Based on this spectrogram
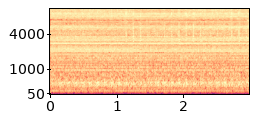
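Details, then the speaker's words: Modified variac overdriven through home-made ballasted power strip with heater ballast limiting amps; steady buzzy electrical hum of variac pushed past rating, output starting near 0.01 V as it is cranked up toward about 204–206 V. "now you can hear the uh the angry hum that this thing puts out and this is why it needs the ballast"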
